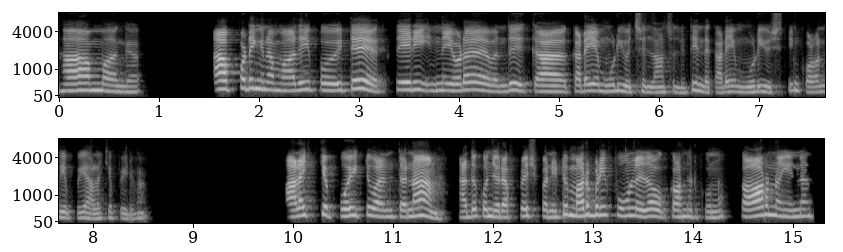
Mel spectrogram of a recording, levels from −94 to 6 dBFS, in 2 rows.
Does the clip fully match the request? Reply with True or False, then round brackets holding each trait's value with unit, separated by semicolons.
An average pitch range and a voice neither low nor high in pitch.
False (4.0 semitones; 240 Hz)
